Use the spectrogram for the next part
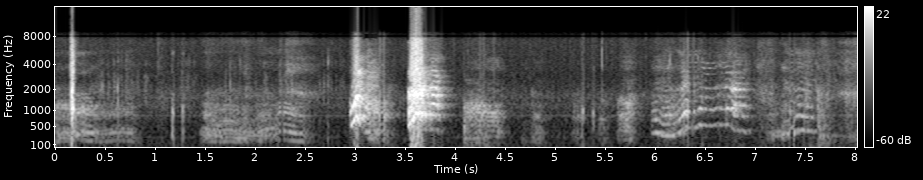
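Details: Pet dog Mushu at the door, giving a low growly rumble, then two explosive barks close together, followed by higher wavering whines and softer yips toward the end.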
